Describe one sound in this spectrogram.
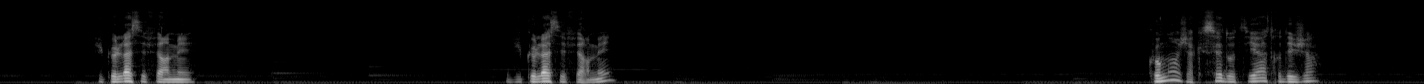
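A young man speaks calmly into a close microphone in short bursts.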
